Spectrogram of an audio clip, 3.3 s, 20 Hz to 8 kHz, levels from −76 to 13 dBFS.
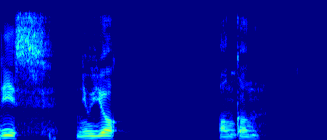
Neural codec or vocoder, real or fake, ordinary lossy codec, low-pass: codec, 16 kHz, 16 kbps, FreqCodec, larger model; fake; none; 7.2 kHz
